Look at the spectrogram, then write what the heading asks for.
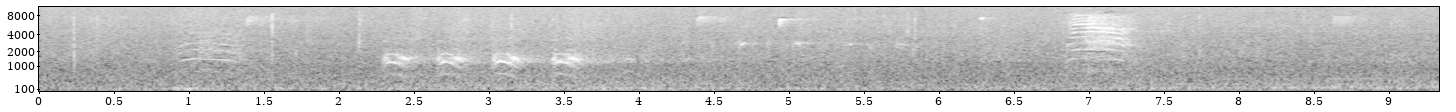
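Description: Wild birds calling in forest: a run of four or five quick notes about two seconds in, and a short burst of fast, high chirps about seven seconds in, with scattered faint chirps between.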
